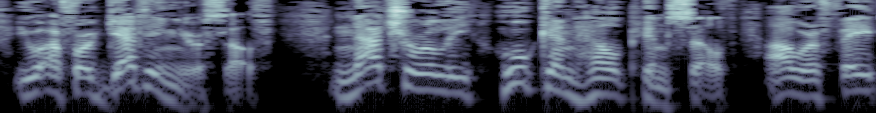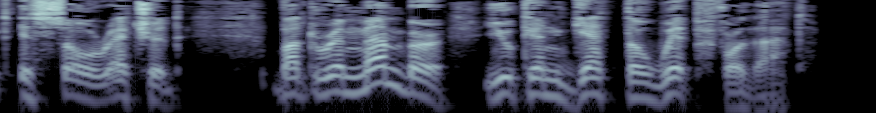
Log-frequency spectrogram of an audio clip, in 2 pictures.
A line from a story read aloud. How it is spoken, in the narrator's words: immediately he shouts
